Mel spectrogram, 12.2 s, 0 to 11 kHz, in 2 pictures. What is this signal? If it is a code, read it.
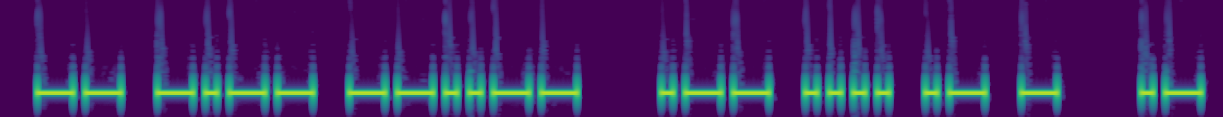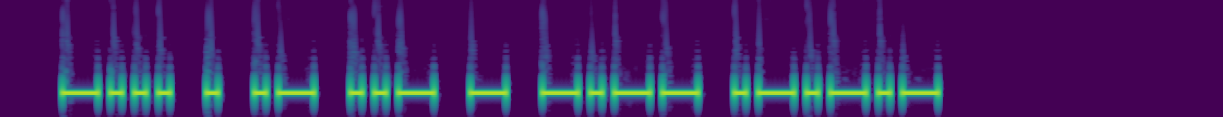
Morse code, heard as a keyed tone, about 20 wpm, 700 Hz. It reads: MY, WHAT A BEAUTY.
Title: Sentences from Top 1000 Words - Review Part 2 - 20wpm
